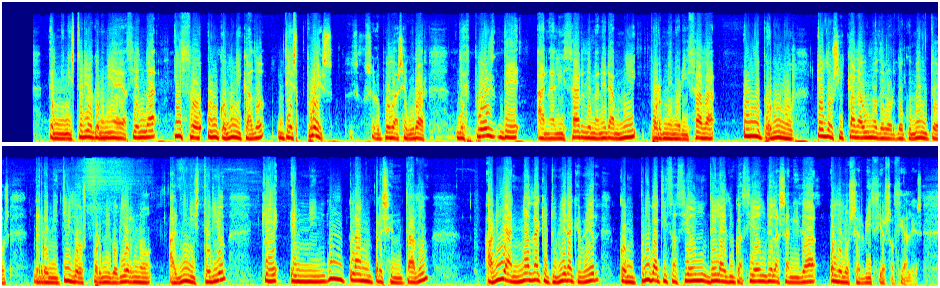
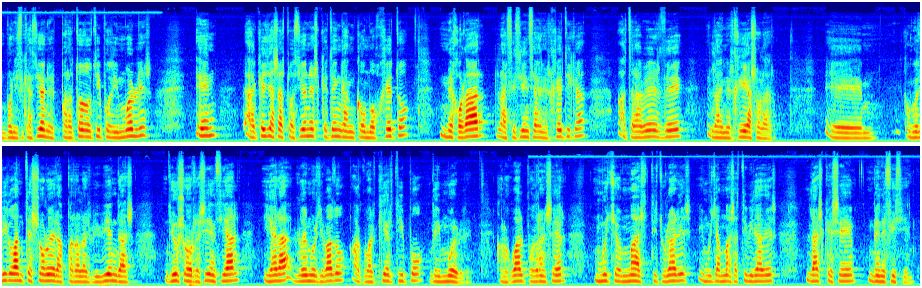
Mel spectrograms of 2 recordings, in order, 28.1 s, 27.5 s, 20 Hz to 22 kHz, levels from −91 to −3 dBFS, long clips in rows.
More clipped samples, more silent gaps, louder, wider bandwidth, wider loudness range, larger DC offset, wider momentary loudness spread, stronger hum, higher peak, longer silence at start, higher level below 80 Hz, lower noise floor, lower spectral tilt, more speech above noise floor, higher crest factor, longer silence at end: neither; neither; first, -15 LUFS vs -20 LUFS; second, 15 kHz vs 19 kHz; about the same, 2 LU vs 4 LU; neither; second, 7 LU vs 13 LU; neither; second, -6 dBFS vs 0 dBFS; first, 0.45 s vs 0 s; first, -32 dBFS vs -48 dBFS; second, -39 dBFS vs -46 dBFS; about the same, -7 dB/octave vs -6 dB/octave; about the same, 25 dB vs 26 dB; second, 8 dB vs 20 dB; about the same, 0 s vs 0.1 s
